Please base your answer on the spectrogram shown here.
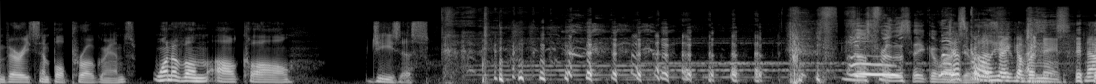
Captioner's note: laughing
